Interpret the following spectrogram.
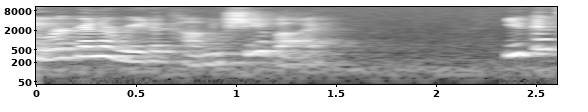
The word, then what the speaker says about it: kamishibai: japanese gardens today we're going to read a kami-shibai you can say it with me she bye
